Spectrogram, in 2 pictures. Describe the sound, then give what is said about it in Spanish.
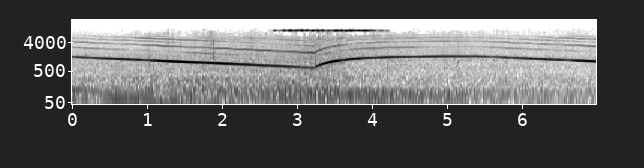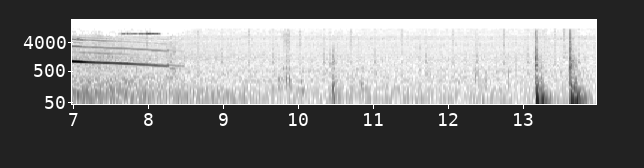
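A Guardia Civil police car siren at a roadside stop wails loudly, sliding down, then sweeping back up and slowly falling before it cuts off about halfway. Quieter road noise follows, with a couple of brief sharp knocks near the end. “Un coche de la Guardia Civil le indica que pare.”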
